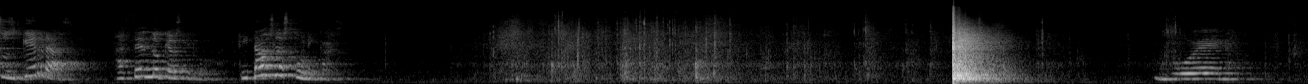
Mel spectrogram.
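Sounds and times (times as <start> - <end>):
robes rustling and shuffling: 4.3 - 13.0.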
